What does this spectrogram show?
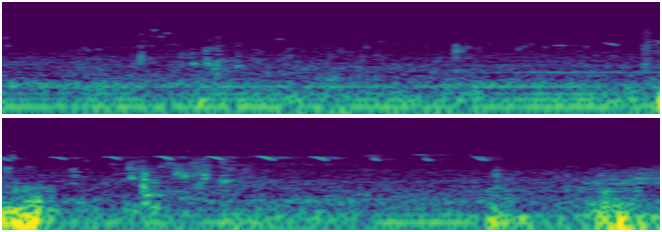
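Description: A bird calling a quick run of about a dozen short, high chirps over a couple of seconds, over a low rumble of wind and water; a dull thump sounds a little over three seconds in.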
